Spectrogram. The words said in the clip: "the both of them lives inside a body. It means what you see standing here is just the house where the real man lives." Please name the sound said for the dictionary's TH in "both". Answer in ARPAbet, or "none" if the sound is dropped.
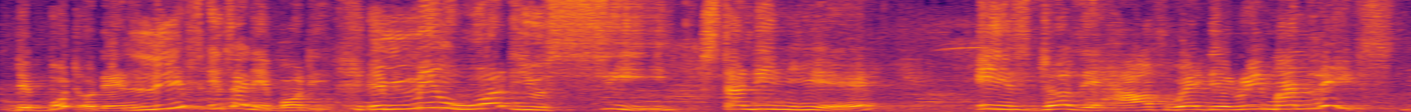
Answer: T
